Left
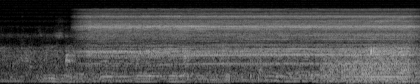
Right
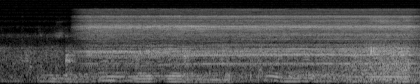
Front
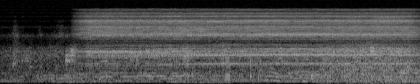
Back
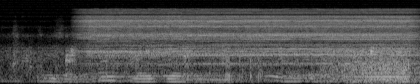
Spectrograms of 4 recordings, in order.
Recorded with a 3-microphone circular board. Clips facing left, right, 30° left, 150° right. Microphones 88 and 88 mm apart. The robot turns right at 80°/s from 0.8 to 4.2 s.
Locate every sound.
0.4 s a man speaking: 155° right, 6 m; by 4.2 s 120° left, 6 m
3.2 s a bird: 115° left, 2.0 m; by 4.1 s 175° right, 2.0 m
